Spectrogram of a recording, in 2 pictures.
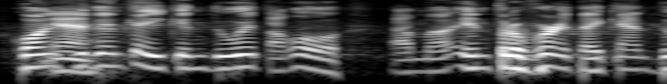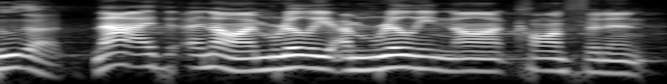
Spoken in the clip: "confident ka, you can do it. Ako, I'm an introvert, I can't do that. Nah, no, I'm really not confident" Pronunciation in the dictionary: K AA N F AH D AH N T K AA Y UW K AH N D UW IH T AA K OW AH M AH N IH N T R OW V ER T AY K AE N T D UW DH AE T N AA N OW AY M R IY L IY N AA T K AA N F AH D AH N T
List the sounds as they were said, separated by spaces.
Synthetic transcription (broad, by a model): K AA N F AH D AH N T K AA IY K AH N D UW IH T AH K OW AH M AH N IH N T R OW V ER T AY K AE N T D UW DH AE T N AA N OW AY M R IY L IY N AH T K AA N F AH D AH N T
